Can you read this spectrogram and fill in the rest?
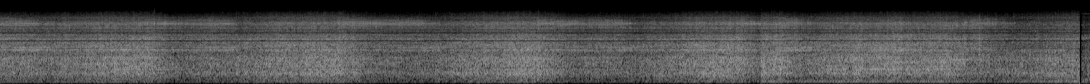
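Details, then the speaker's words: Smittybilt winch on a Jeep TJ with the engine running, after its clicking solenoid problem was fixed by re-routing the ground to the fender: steady airy motor whir reeling in cable smoothly, no clicking or stalling. "so now it works flawlessly"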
